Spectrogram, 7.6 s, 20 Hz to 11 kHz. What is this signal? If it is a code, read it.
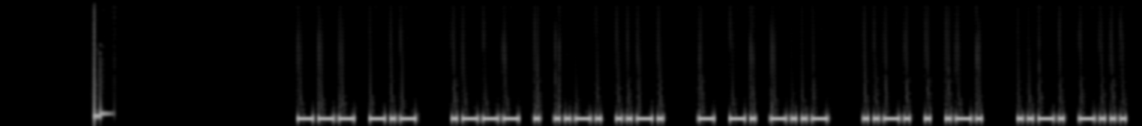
Morse code, heard as a keyed tone, about 34 wpm, 700 Hz. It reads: OK JEFF TNX FER FB
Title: Practice QSO - Exchange 4 - Ending - 35wpm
